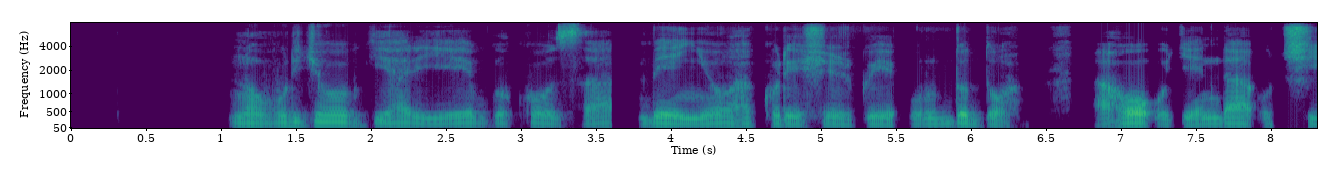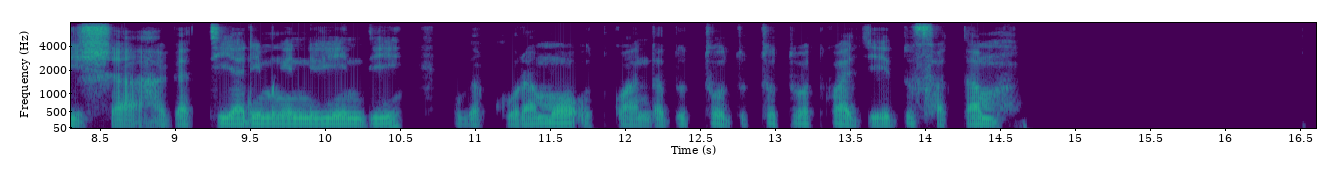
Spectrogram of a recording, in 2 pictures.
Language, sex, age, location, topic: Kinyarwanda, male, 25-35, Kigali, health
